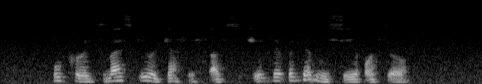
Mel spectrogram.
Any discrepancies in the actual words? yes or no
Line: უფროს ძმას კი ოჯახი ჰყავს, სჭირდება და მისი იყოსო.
no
